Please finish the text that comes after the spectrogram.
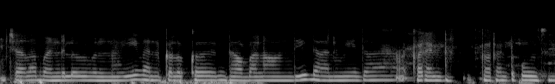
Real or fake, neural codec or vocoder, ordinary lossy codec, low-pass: fake; codec, 16 kHz, 2 kbps, X-Codec, HuBERT features, trained on general audio; none; 5.4 kHz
